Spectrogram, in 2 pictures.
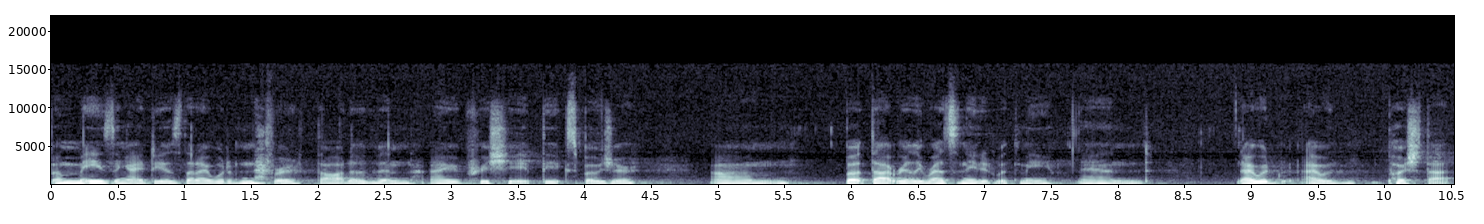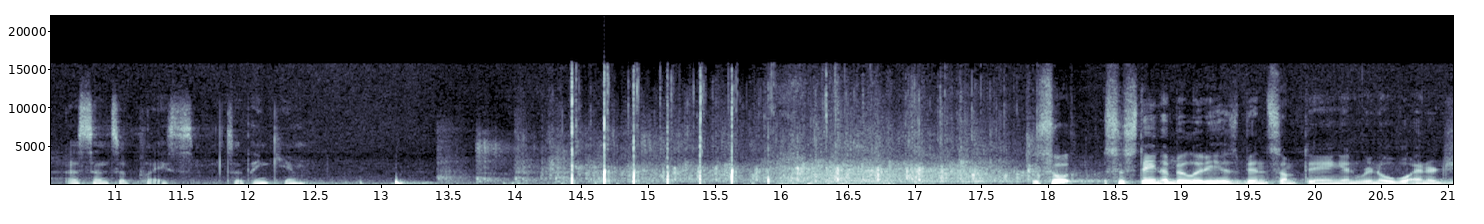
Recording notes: The best of live interviews from GreenBiz events.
